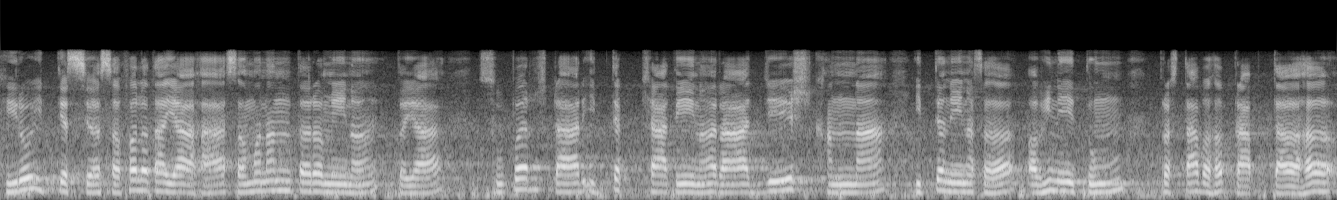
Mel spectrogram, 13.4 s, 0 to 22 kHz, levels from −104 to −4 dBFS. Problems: constant background noise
